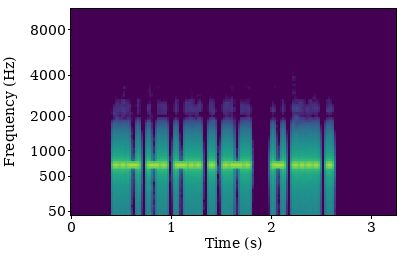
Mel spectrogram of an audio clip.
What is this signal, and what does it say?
Morse code, heard as a keyed tone, about 34 wpm, 700 Hz. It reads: UNDER THE
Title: Sets of 2 Words 35wpm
